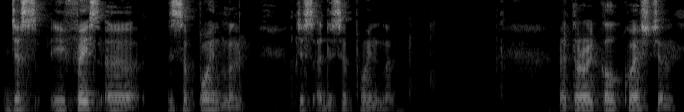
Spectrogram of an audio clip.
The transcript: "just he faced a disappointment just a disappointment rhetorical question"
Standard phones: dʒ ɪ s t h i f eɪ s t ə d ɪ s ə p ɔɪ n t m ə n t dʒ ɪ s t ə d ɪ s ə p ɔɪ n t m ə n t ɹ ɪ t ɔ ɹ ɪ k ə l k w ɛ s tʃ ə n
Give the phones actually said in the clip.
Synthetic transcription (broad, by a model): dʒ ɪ s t h i f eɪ s ə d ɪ s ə p ɔɪ n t m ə n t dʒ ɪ s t ə d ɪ s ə p ɔɪ n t m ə n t ɹ ɪ t ɔ ɹ ɪ k ə l k w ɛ s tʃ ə n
